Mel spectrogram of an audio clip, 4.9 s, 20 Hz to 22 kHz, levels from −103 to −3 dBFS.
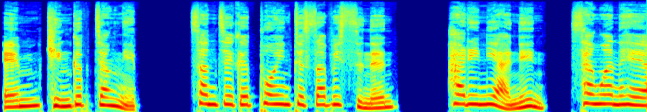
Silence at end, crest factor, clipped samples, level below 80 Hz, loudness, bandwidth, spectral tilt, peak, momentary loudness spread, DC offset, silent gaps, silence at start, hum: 0 s; 14 dB; under 0.1%; -52 dBFS; -17 LUFS; 19 kHz; -5.5 dB/octave; -4 dBFS; 8 LU; under 0.1%; 1.07-1.43 s, 3.01-3.35 s, 4.12-4.28 s; 0.05 s; none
